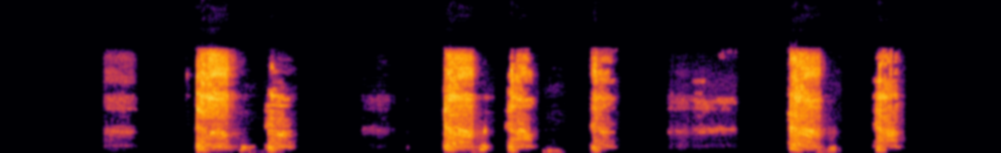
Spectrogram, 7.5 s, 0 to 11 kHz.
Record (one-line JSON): {"cough_length": "7.5 s", "cough_amplitude": 29703, "cough_signal_mean_std_ratio": 0.36, "survey_phase": "alpha (2021-03-01 to 2021-08-12)", "age": "18-44", "gender": "Female", "wearing_mask": "No", "symptom_change_to_sense_of_smell_or_taste": true, "symptom_loss_of_taste": true, "symptom_onset": "2 days", "smoker_status": "Never smoked", "respiratory_condition_asthma": false, "respiratory_condition_other": false, "recruitment_source": "Test and Trace", "submission_delay": "2 days", "covid_test_result": "Positive", "covid_test_method": "RT-qPCR"}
